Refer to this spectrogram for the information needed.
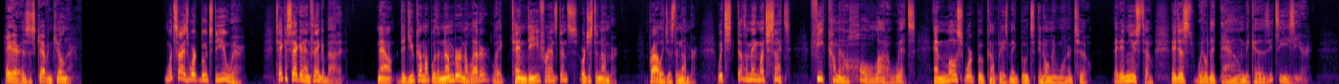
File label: commercial; Innovative LA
